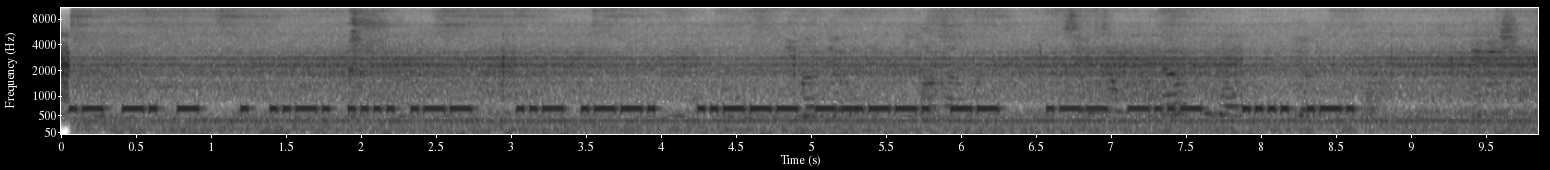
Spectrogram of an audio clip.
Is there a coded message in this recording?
Yes: Morse code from 0.0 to 8.7 s, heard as a keyed tone, hand-sent with a paddle, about 28 wpm, 680 Hz, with the noise inside a subway train. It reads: ANT EFHW UP 29M WX HR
